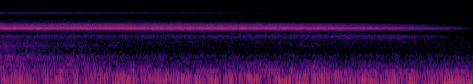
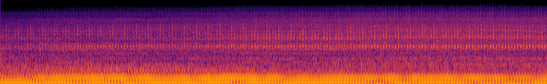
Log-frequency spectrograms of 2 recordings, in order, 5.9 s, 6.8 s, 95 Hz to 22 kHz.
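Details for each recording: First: Built turbocharged engine after shutdown, now on 5W-20 oil instead of 20W-50: thin high turbo whistle under a low rumble slowly ramps down over six seconds to a gradual stop, rather than the abrupt stop on thicker oil; normal spool-down. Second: Built turbocharged engine at idle: fast, even light ticking about four per second from the top end (head/cam area); suspected valvetrain tick.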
